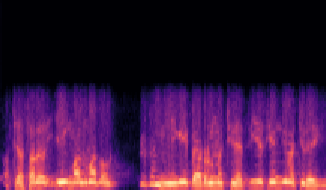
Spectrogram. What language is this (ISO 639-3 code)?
urd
